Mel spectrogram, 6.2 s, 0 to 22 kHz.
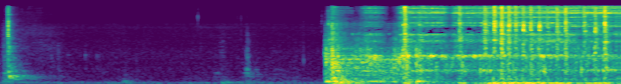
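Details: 1931 Ford Model A flathead four, 200.5 cu in, after sitting 67 years. Carburetor cleaned, including internal filter. Starts after quiet, slightly choked, and settles into a low, even idle with no misses or knocks. Healthy.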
